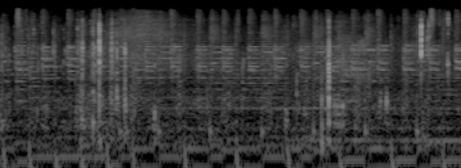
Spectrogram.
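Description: Quiet background music with a steady low beat. Scattered small clicks and rustles run through it from a metal tin and its wrapped chocolates being handled, the sharpest click about four and a half seconds in.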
